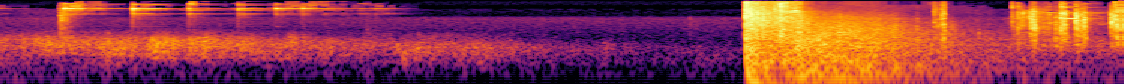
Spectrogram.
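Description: Gunfire in PUBG on the Erangel map: a muffled, rumbling stretch of distant shooting gives way to a sudden loud, close burst of rapid shots that continues to the end, with no talking.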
